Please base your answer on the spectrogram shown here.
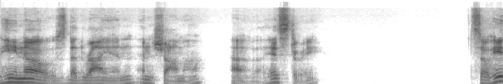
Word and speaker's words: Kshama: Kshama Sawant on. No K. Sorry. The K is silent.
